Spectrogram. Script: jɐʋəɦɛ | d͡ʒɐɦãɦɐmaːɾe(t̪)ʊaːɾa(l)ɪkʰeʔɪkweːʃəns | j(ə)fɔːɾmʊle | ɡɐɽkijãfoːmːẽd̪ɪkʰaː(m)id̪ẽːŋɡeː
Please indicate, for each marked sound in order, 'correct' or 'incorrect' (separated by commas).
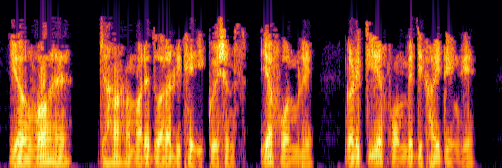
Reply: incorrect, correct, incorrect, incorrect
